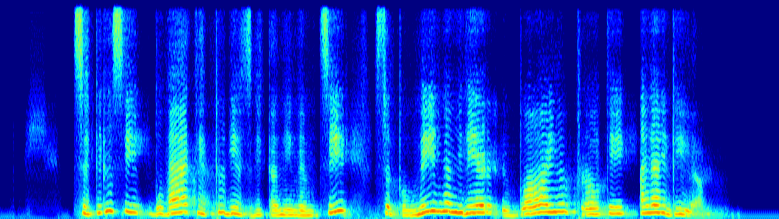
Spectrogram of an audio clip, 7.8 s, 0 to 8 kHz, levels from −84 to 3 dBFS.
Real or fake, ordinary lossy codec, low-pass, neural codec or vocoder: fake; none; none; codec, 16 kHz, 0.5 kbps, FreqCodec, smaller model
